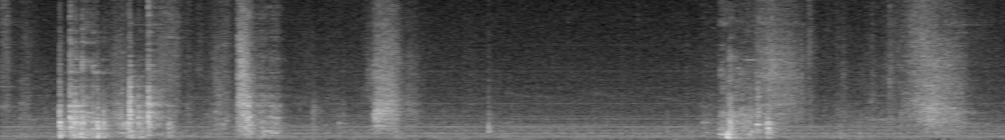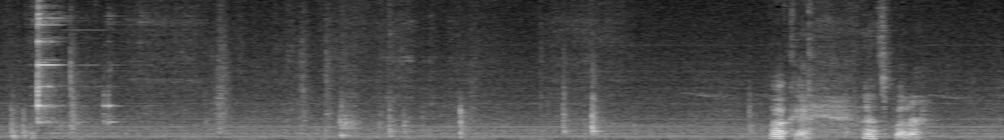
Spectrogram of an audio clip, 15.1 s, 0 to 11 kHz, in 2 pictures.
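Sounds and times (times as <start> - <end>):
metal pipe clanking on workbench: 7.8 - 8.5.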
